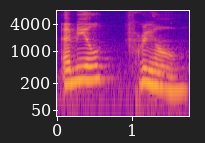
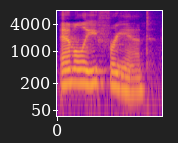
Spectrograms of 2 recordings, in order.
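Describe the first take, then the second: First: The name is pronounced the French way. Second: The name is pronounced the American way. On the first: "French painter" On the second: "as we Americans say"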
